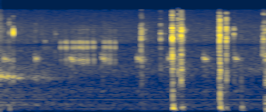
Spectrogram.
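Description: Someone types a short command on a computer keyboard during a root locus software tutorial: sparse, crisp keystrokes and clicks, close and fairly quiet, with no talking.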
